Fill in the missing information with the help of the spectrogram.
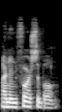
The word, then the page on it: unenforceable: American English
